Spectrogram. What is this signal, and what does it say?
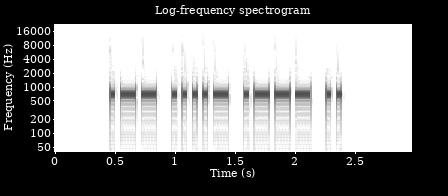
Morse code, heard as a keyed tone, about 27 wpm, 700 Hz. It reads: W4JI
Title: USA Call Signs - 4 Characters - 2x Character Spacing - 28wpm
